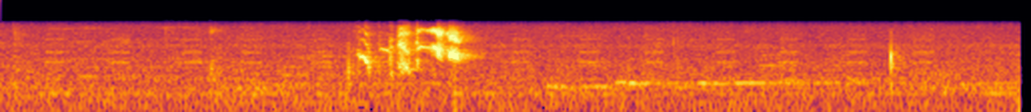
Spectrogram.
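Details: A pet severe macaw after bath time, having an oatmeal snack, gives one short burst of harsh, raspy chatter lasting under a second, then falls quiet in a small indoor room with a faint background hum.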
